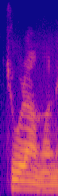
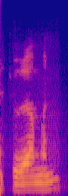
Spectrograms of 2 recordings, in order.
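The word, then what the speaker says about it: चूड़ामन: था जिसका नाम था हिंदी में बोलते हैं चूड़ा मन इंग्लिश में हम लोग प्रोनाउंस करते हैं चुरामन जाट इससे भी इसने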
